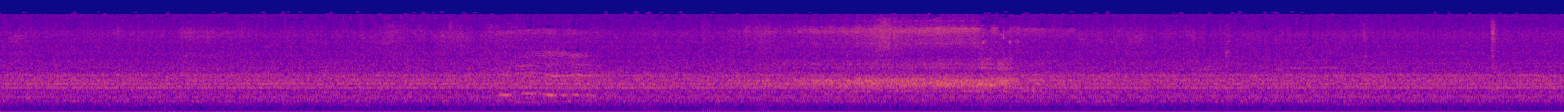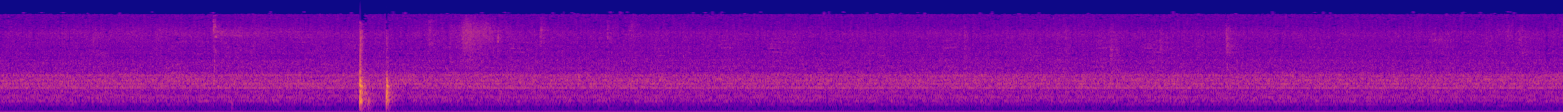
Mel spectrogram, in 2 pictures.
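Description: A steady background hum made of several even tones, with a brief swell of hiss about eight to ten seconds in and two sharp knocks in quick succession about nineteen seconds in.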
